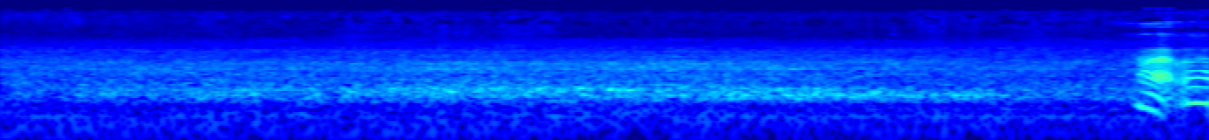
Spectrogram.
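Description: A plane coming in to land at Manchester Airport gives a steady, broad engine roar at moderate distance that holds for several seconds, with a brief louder clatter at the end.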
